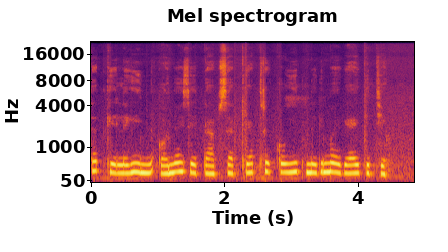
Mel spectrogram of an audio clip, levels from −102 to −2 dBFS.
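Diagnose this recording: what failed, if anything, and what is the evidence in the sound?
Gain pumping throughout: room noise swells in the gaps and ducks about 10 dB under loud speech, likely mic gain too hot into fast limiting.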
